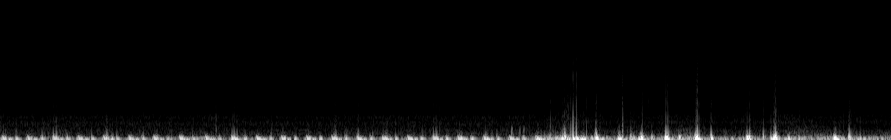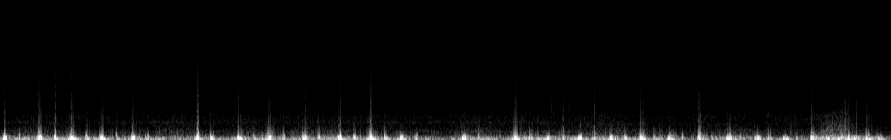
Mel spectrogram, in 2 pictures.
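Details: Racing heartbeat turning irregular partway through with heavy breathing, fast low thumps over a steady background buzz from recording in a bathroom.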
